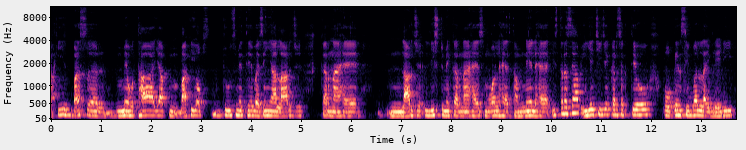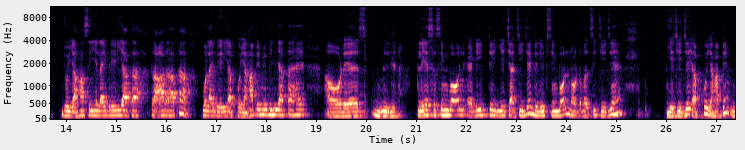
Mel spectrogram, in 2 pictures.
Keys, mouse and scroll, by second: 4.3 click, 9.1 click.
